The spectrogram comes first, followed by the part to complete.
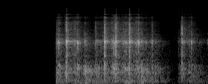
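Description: Typewriter keystroke sound effect: a rapid run of key clicks starting about half a second in, with a brief pause near the end, as letters are typed out on screen.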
